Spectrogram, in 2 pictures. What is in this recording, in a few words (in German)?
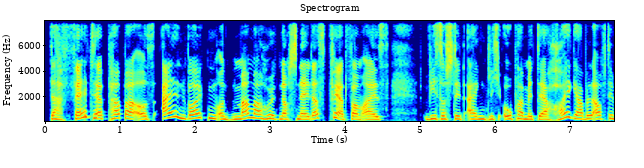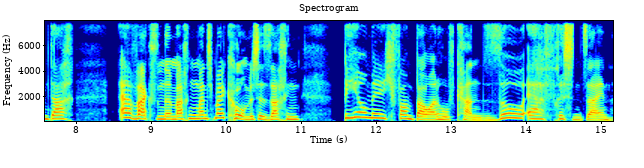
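Mädchen; Biomilch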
